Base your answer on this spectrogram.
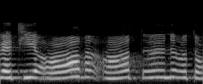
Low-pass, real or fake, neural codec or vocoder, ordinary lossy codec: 7.2 kHz; real; none; none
